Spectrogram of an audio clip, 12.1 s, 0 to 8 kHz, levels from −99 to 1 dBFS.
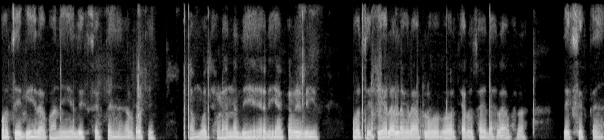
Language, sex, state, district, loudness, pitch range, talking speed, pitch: Hindi, male, Chhattisgarh, Raigarh, -18 LUFS, 95-100 Hz, 95 wpm, 95 Hz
